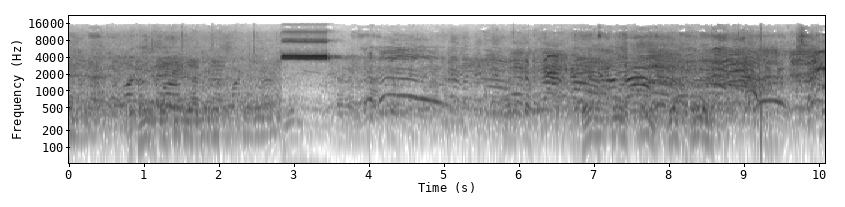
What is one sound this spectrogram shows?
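A large outdoor crowd chatters and shouts excitedly.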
